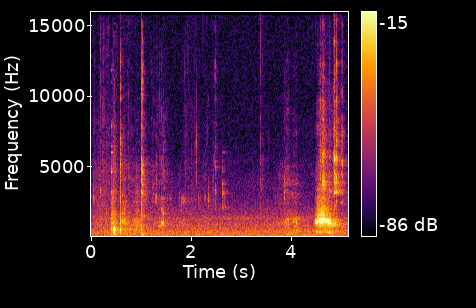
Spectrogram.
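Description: A person chewing food close to the microphone, with a few sharp wet mouth clicks in the first second and a short louder mouth sound near the end.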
